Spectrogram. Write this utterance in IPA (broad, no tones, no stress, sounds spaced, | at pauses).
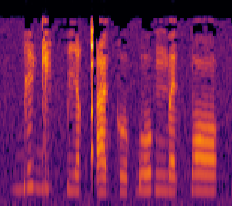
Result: ɡ͡b ɪ ɡʲ e k͡p i qʼ ɛ k ʊ ɓ o ŋ͡m ɛ ɡ͡b ɔ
